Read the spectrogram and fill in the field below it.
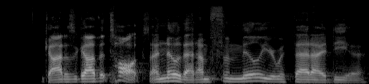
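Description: No technical faults can be heard anywhere in the recording; the speech signal stays intact and continuous throughout.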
